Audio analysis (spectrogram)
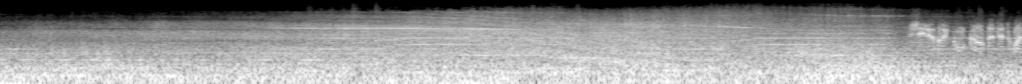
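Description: A Concorde jet in flight roars loudly and continuously, with a drawn-out whine sliding across the engine rumble and a rushing swell near the end, in a dramatic movie scene.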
